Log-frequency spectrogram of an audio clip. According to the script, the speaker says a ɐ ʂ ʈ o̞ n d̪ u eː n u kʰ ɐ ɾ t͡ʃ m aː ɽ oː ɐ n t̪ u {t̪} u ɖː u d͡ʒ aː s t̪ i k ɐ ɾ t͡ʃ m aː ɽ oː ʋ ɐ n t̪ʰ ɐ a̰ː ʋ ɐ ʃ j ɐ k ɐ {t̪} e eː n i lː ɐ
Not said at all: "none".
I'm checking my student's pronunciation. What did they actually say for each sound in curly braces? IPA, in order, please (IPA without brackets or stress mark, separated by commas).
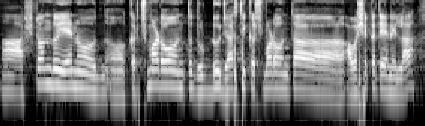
d̪, t̪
